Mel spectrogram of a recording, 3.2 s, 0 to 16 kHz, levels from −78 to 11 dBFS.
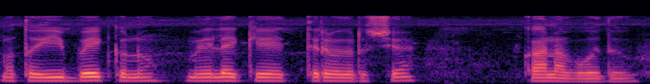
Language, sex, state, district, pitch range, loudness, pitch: Kannada, male, Karnataka, Koppal, 140-155 Hz, -19 LUFS, 150 Hz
